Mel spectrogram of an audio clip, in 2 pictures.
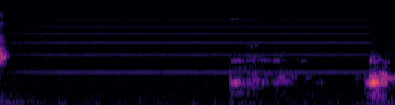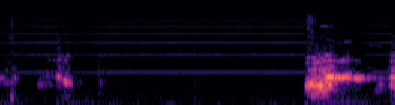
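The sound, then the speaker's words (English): A dog in a film scene with Phyllis Diller, sicced on someone, barks a few times in short, irregular bursts, ending with a louder volley. A faint steady hum sits underneath, and no one speaks. “So this is how the dog gets down into the morgue.”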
